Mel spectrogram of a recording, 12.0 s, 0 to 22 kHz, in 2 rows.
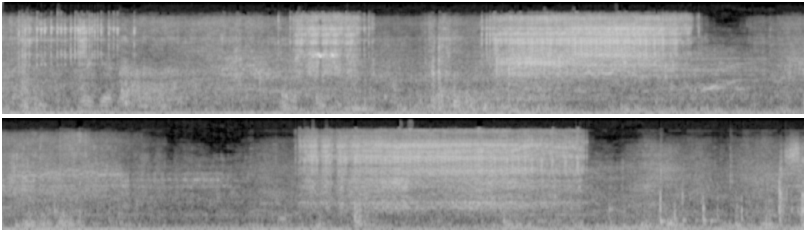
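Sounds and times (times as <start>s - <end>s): fishing reel ratcheting: 0.0s - 1.0s, 1.9s - 2.8s, 3.6s - 5.2s, 8.2s - 10.4s
boat engine rumble: 0.0s - 12.0s
wind buffeting microphone: 0.0s - 12.0s.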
